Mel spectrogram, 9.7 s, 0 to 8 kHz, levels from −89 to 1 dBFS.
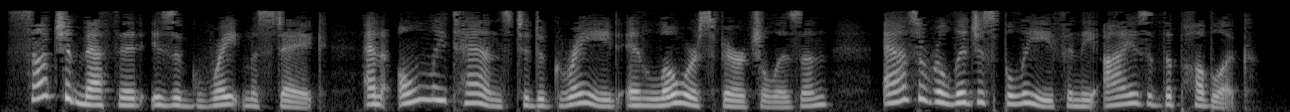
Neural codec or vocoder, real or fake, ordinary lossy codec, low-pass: codec, 16 kHz, 0.2 kbps, FocalCodec; fake; MP3, 24 kbps; 7.2 kHz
